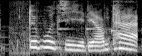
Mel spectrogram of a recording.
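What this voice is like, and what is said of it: Quiet, soft-spoken line. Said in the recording (Chinese): “光太小声说”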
